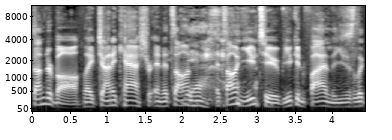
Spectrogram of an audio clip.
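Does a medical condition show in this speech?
No.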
